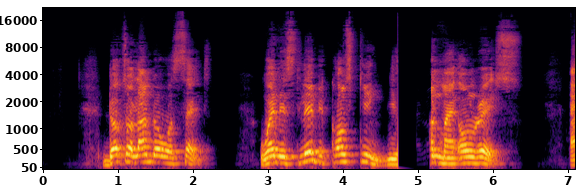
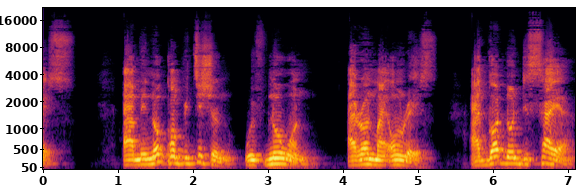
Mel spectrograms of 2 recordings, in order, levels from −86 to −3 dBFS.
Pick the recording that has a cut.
first; 1 cut; at 4.7 s

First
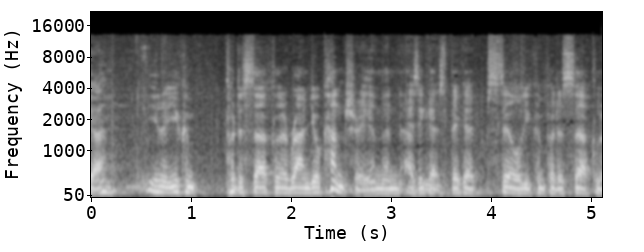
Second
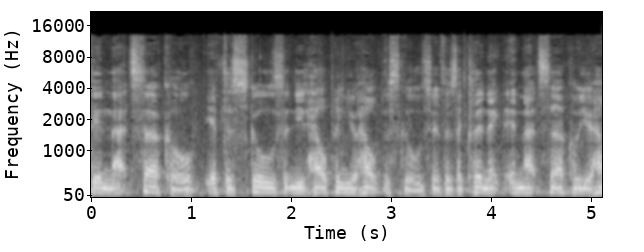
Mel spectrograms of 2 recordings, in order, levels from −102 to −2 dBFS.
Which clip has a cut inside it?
second; 2 cuts; at 1.1 s, 4.2 s

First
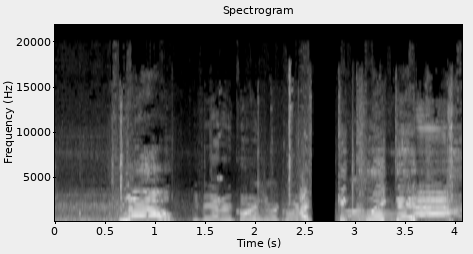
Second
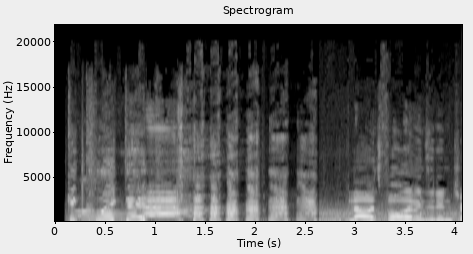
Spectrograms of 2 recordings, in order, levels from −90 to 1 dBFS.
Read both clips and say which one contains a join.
second; 1 cut; at 2.6 s

